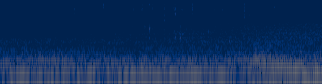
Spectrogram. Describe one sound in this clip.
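A ladle clinks softly against a pot.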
